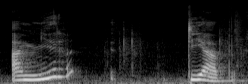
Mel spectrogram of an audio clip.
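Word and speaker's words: Amr Diab: Und zwar heißt der Song Tamali Mark von Amir Diab. – Richtig, super ausgesprochen.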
